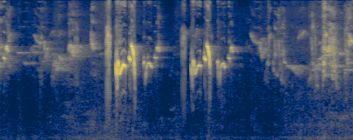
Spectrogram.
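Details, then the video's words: Red-fronted prinia, locally called prenjak kepala merah or klawu, singing with open beak: high, scratchy chirps and short twittering phrases with brief rising whistles, in quick bursts separated by short pauses. "BUKA PARUH FULL GACOR BURUNG PRENJAK KEPALA MERAH/KLAWU"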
